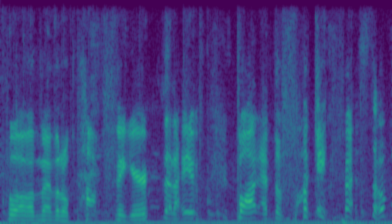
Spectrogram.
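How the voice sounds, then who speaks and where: A man's voice: high-pitched, brisk, bright, forceful tone, slight background noise. A man speaking casually as a player in a tabletop role-playing game.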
